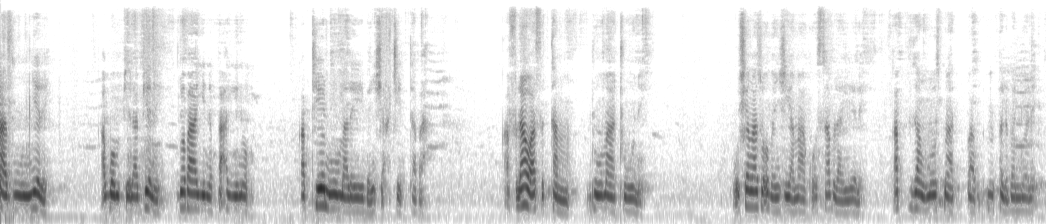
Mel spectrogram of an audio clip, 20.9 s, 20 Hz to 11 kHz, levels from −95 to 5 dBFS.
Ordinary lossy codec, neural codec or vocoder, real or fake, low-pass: AAC, 48 kbps; none; real; 9.9 kHz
